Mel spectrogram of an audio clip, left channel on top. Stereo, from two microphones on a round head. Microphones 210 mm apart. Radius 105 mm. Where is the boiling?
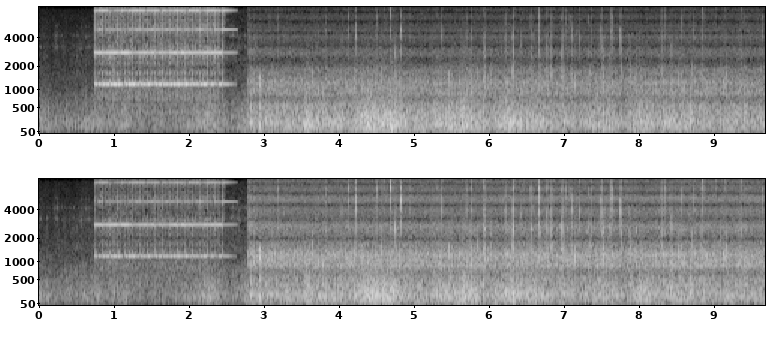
65° right (ahead or behind).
